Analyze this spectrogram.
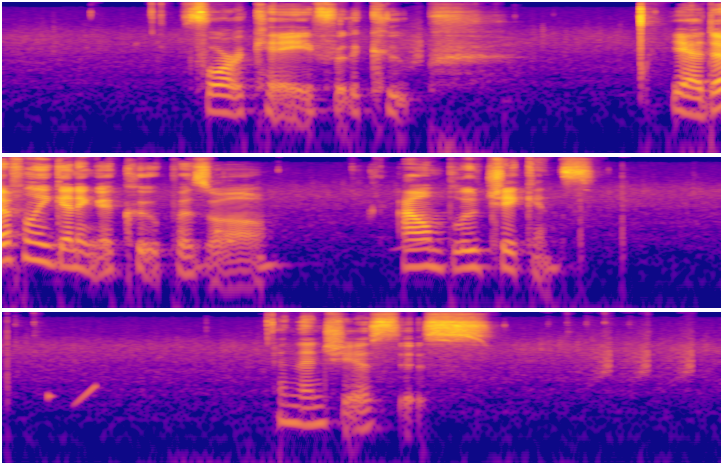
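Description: A young woman talks casually and close to a microphone, in short bursts.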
